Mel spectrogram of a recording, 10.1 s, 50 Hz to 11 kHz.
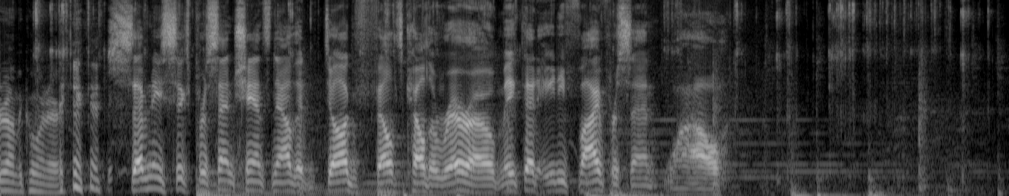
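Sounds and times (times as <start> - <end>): faint background music: 0.0 - 10.0
poker chips clicking: 0.3 - 0.9, 6.6 - 10.0.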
